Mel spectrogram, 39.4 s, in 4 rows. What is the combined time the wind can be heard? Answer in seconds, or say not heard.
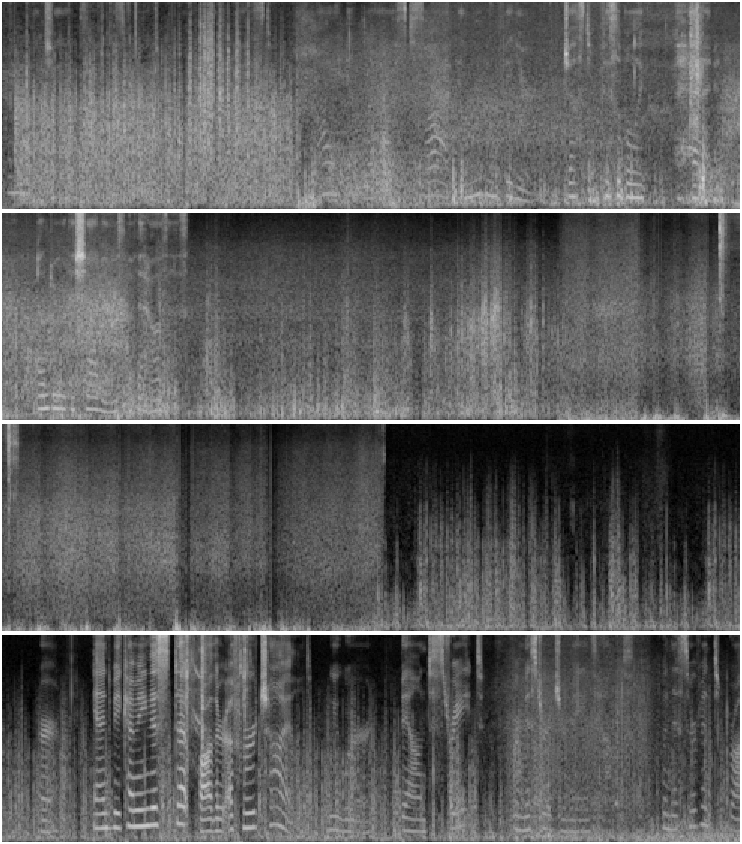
39 s.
